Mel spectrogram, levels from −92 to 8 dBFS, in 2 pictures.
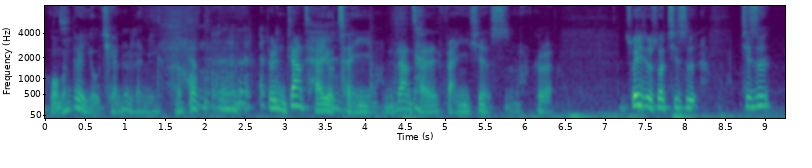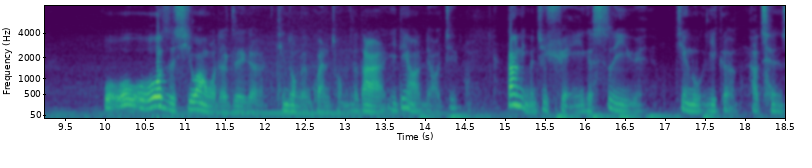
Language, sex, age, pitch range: Chinese, male, 60-79, 115-170 Hz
